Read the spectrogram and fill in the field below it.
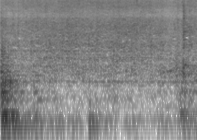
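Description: Okra and egg fry in a pan with a steady, close hiss of sizzling oil and faint stirring scrapes throughout, with no talking.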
